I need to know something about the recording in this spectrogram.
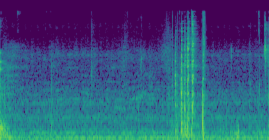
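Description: A steady low hum, with a short clatter of clicks and one sharp knock about three quarters of the way through.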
